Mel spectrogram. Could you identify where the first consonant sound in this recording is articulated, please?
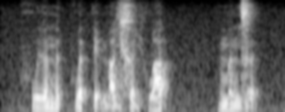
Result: glottal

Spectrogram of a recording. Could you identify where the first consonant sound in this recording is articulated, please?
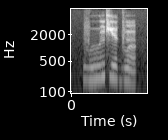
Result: labial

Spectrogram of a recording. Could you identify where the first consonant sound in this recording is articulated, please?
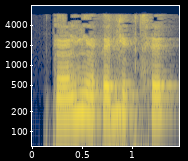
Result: velar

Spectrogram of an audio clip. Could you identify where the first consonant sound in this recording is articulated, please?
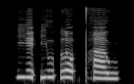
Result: palatal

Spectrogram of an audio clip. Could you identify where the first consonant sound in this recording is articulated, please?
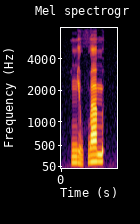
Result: palatal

